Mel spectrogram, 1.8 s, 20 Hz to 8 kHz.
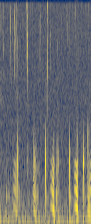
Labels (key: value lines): label: biophony, knock croak
recorder: SoundTrap 300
